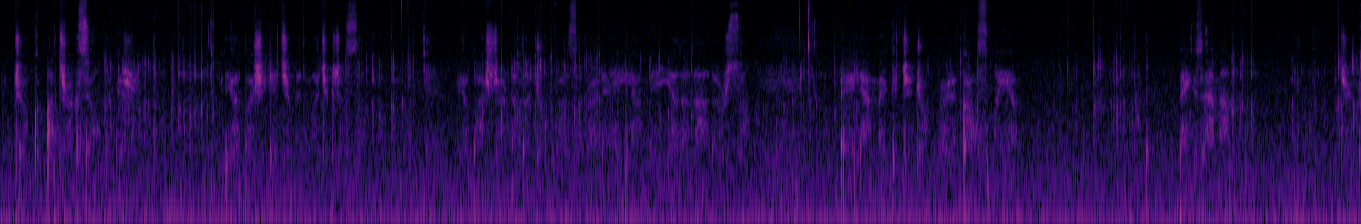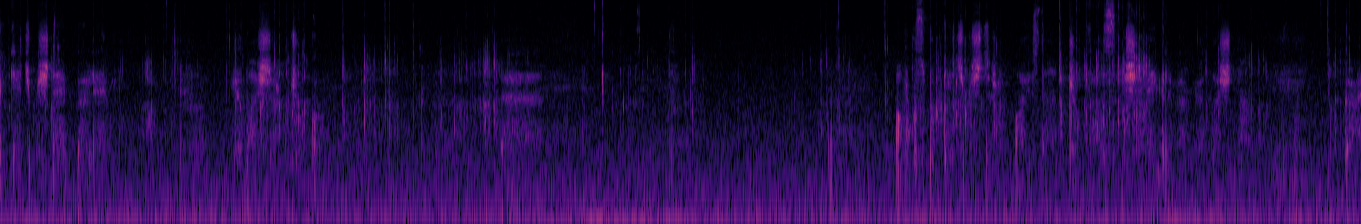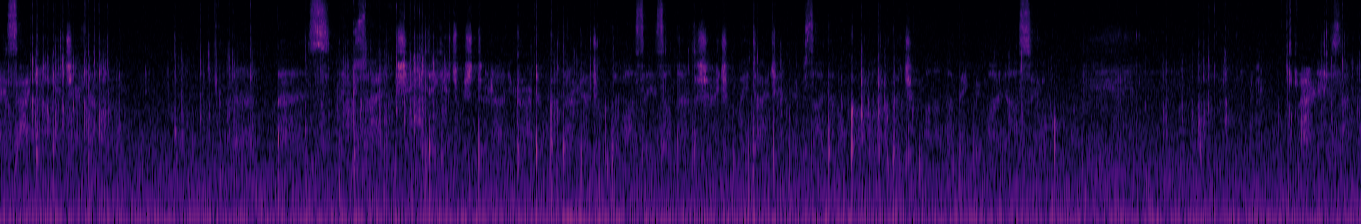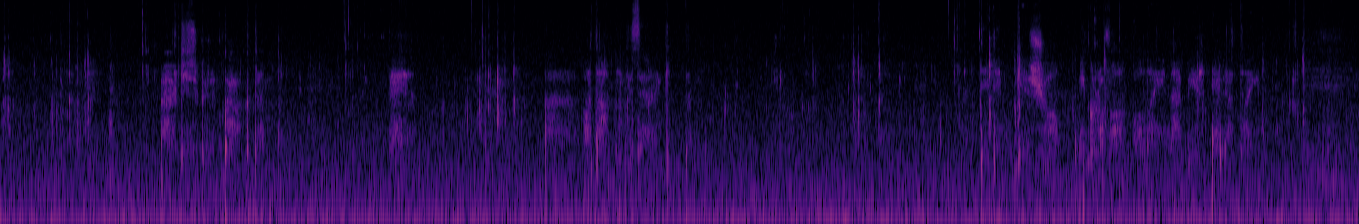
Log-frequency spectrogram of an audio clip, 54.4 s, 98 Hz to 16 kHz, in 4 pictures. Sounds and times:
Whispering: 0.0 - 10.2, 11.1 - 17.5, 18.1 - 20.6, 21.9 - 26.3, 26.9 - 28.5, 29.4 - 37.9, 40.1 - 41.0, 41.6 - 43.7, 44.6 - 45.0, 45.9 - 47.8, 50.4 - 53.5
Computer keyboard: 0.9 - 7.1, 10.6 - 18.8, 19.8 - 20.6, 21.7 - 26.3, 26.9 - 33.4, 34.8 - 36.4, 38.8 - 39.6, 40.2 - 43.0, 45.5 - 46.1, 48.8 - 49.7, 50.4 - 52.0.

